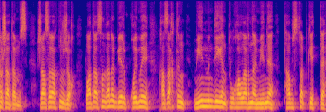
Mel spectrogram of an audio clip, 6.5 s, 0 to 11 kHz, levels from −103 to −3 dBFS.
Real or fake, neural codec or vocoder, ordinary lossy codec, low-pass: fake; vocoder, 22.05 kHz, 80 mel bands, WaveNeXt; none; none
